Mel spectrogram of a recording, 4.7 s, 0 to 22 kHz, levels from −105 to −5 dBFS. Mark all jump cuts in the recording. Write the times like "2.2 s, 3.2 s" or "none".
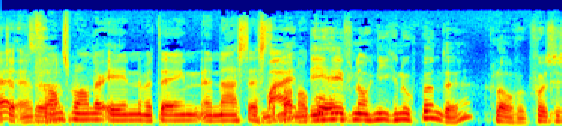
none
